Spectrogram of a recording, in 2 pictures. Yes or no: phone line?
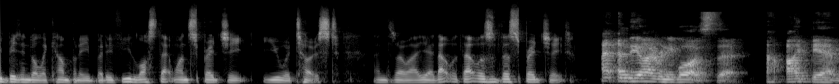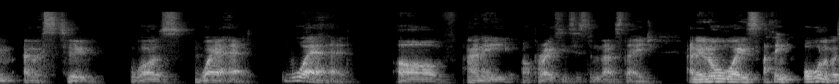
no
